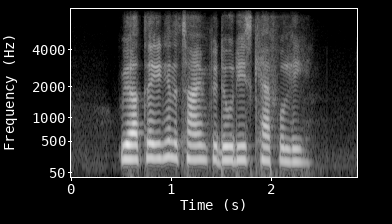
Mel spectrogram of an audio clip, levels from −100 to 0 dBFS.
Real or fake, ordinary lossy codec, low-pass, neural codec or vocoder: fake; Opus, 32 kbps; 7.2 kHz; codec, 16 kHz, 0.8 kbps, ZipCodec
